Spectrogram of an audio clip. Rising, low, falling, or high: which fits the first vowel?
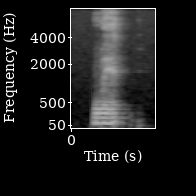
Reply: rising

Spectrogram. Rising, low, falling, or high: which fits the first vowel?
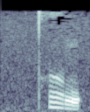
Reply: falling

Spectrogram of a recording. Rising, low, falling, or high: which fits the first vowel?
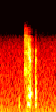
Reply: high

